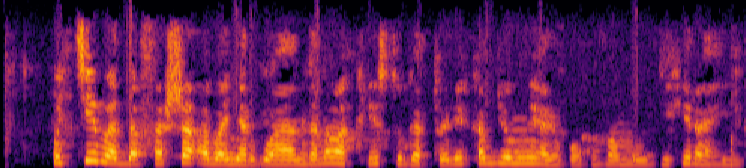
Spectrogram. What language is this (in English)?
Kinyarwanda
